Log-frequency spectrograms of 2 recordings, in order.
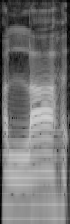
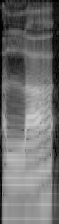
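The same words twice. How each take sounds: No difference in how they are said.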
